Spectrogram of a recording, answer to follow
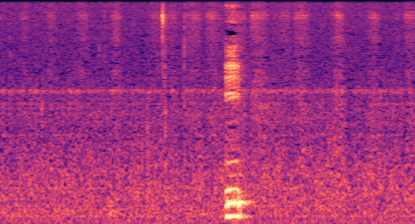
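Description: Faber-Castell Polychromos colored pencil scratching faintly on paper in short repeated strokes as a curved line is drawn.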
